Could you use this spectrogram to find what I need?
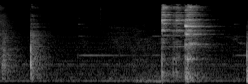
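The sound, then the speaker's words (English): Bowl and spoon taken out of a cupboard give a few sharp clinks of crockery and metal: one brief tap, then a cluster of bright rattling clinks, and a final click, with no voices. “get a bowl and spoon out of the cupboard. There's a bowl and a spoon.”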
